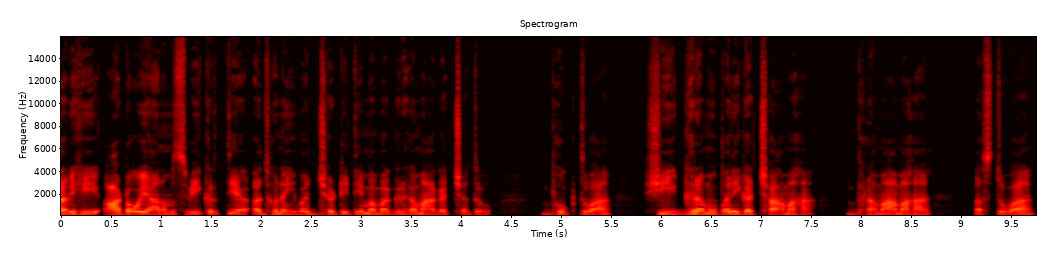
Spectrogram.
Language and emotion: Sanskrit, neutral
